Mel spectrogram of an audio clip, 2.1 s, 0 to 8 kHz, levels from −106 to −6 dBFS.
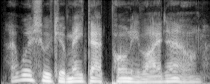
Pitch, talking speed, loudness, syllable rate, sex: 110 Hz, 255 wpm, -16 LUFS, 5.2 syllables/s, male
